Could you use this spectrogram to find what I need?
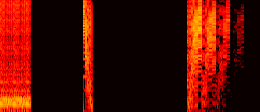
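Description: A brittle electronic crack and shatter sounds.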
